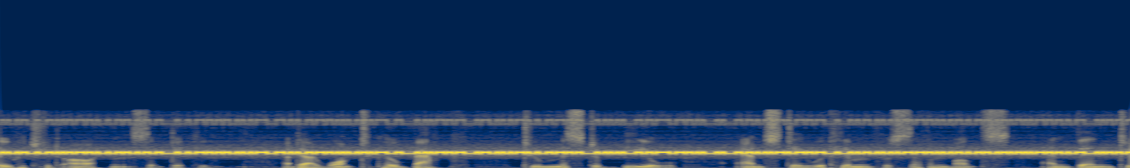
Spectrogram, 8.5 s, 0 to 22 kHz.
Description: RTTY (50 baud, 170 Hz shift), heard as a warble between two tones, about 2000 Hz centre, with speech in English. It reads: … QLWVQ LFONU YDOVJ MZFHU VJXIT XXIJH MKWFA FPLDR …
